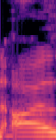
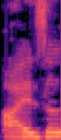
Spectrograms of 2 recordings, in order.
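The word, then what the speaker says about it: aisle: डू you want an आयल seat और window seat? अब इसमें आयल जो है इसमें एस साइलेंट है, इसमें हम आइजल नहीं पढ़ेंगे इसको।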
